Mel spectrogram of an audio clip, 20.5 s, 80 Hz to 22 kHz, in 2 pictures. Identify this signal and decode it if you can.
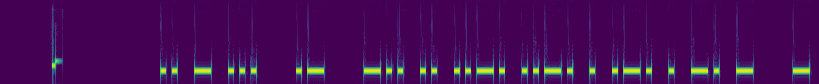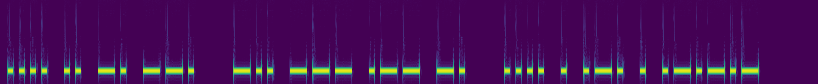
Morse code, heard as a keyed tone, about 17 wpm, 700 Hz. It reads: ITS A DIFFERENT THING DOWN HERE.
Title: Sentences from Top 1000 Words - Review Part 3 - 17wpm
